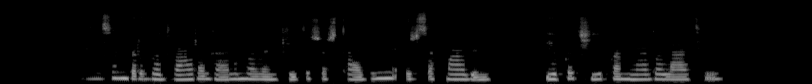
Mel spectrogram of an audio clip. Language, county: Lithuanian, Šiauliai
